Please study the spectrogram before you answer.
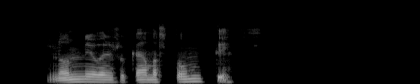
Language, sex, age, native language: Icelandic, male, 20-29, Icelandic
